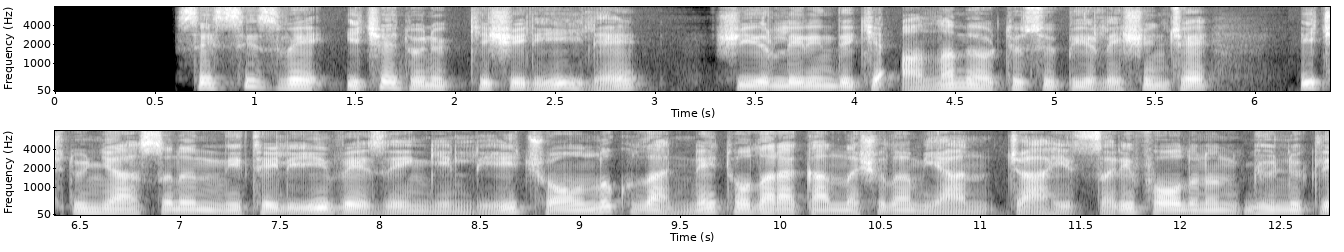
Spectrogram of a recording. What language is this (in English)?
Turkish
